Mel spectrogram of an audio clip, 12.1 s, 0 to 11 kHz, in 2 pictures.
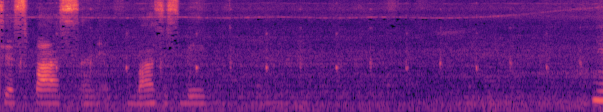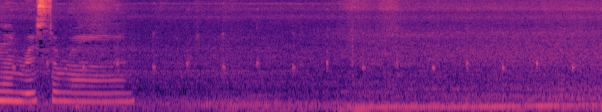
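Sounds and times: car cabin hum: 0.0s - 12.0s
turn signal ticking: 0.0s - 12.0s.

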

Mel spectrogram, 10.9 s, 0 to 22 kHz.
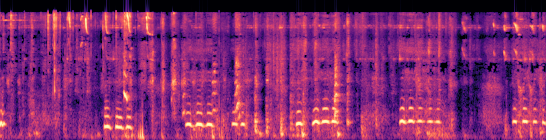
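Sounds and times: dogs whimpering and whining: 0.0s - 10.9s.

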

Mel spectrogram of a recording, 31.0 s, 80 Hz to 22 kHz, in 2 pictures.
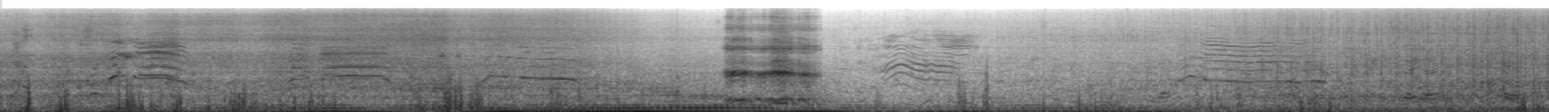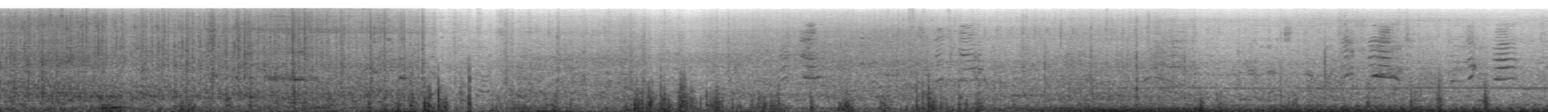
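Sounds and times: car engines running: 0.0s - 30.9s
road noise: 0.0s - 30.9s
people chattering: 7.2s - 21.9s.

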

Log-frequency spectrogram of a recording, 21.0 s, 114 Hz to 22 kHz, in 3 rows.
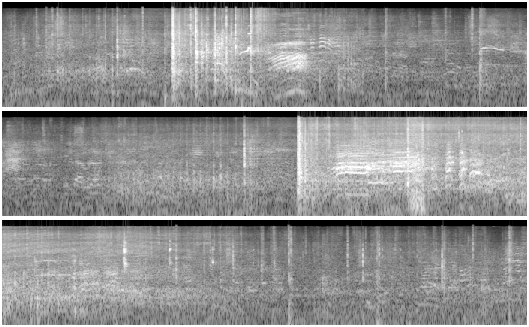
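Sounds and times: skateboard wheels rolling on paving: 0.0s - 6.3s, 7.6s - 21.0s
skateboard landing smack: 1.4s - 3.6s, 10.2s - 11.5s
friends shouting and cheering: 11.0s - 15.9s.

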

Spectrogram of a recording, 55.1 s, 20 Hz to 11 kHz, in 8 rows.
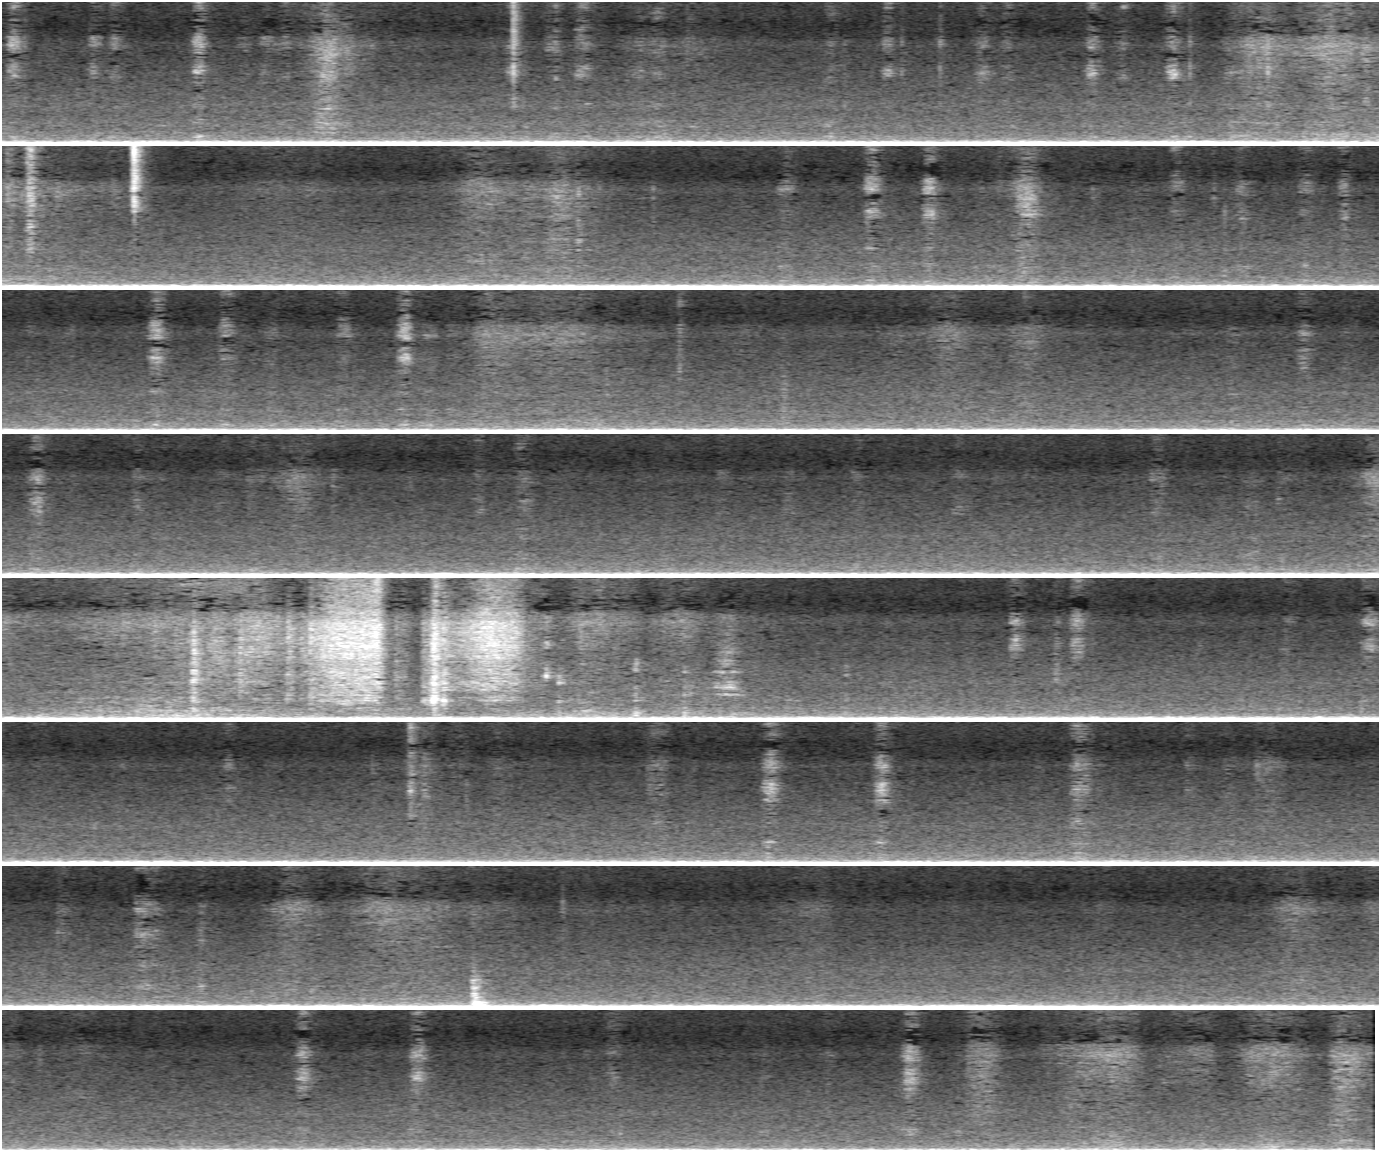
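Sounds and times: pen scratching on paper: 0.0s - 6.6s, 9.6s - 16.3s, 19.6s - 27.4s, 36.4s - 43.1s
low room hum: 0.0s - 55.0s.

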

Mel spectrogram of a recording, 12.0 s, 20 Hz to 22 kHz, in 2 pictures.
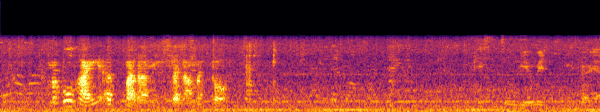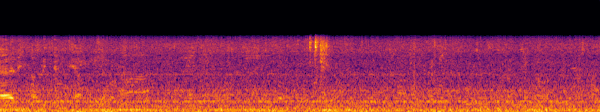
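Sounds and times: faint voices: 0.0s - 12.0s
low cabin hum: 0.0s - 12.0s.

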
